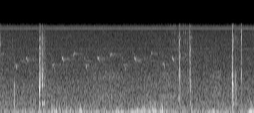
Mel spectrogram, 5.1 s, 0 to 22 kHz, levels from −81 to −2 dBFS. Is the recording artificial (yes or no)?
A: no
